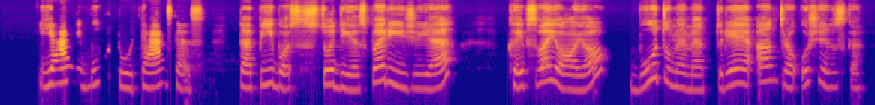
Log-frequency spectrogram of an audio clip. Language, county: Lithuanian, Vilnius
